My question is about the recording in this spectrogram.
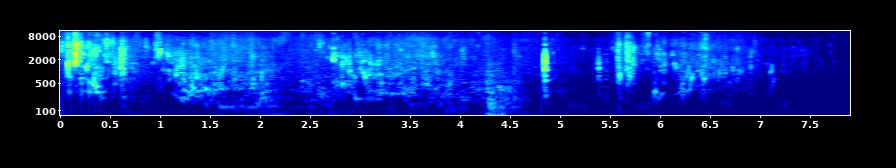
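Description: Canoe paddle strokes in calm river water: the Bending Branches paddle blade dipping and pulling through the water, with small splashes and drips every second or so.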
